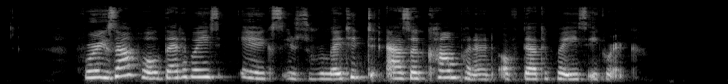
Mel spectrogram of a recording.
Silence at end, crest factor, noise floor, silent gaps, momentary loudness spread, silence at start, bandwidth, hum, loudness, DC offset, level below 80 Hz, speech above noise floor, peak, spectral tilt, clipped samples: 1.05 s; 16 dB; -78 dBFS; none; 10 LU; 0.85 s; 16.5 kHz; none; -16 LUFS; under 0.1%; -72 dBFS; 62 dB; -2 dBFS; -3.5 dB/octave; under 0.1%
